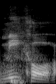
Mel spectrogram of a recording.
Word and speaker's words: Mecole: Mecole Hardman.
